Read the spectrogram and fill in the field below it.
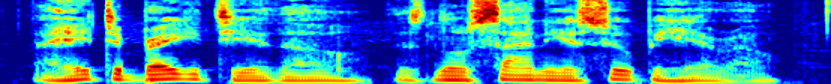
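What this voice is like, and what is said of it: Put-on accent for character dialogue. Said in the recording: “I don't know why I'm talking with that accent.”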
